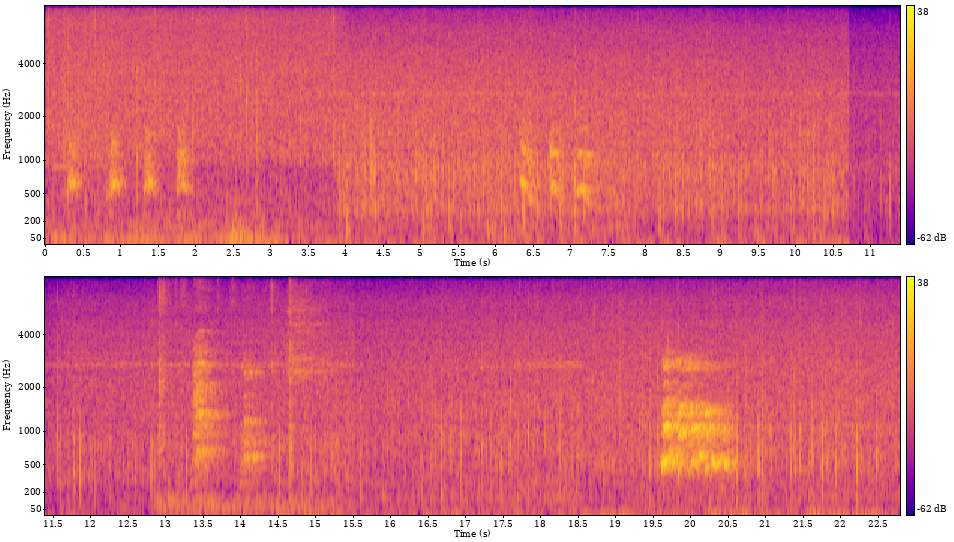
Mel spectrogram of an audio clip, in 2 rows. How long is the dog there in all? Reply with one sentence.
You can hear the dog for 7 seconds altogether.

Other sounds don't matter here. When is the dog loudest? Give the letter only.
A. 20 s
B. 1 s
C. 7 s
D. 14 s
A.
